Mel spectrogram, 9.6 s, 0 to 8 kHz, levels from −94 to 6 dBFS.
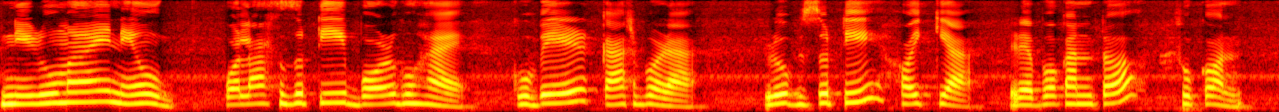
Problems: background sounds at intervals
